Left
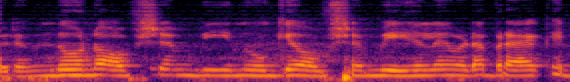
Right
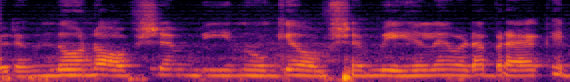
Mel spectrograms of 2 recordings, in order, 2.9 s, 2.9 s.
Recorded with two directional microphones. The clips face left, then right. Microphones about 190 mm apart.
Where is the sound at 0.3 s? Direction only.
40° left (ahead or behind).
